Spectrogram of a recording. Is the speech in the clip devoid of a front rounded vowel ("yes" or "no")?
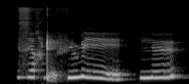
no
